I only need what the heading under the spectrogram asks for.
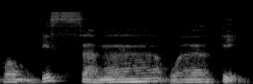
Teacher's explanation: এখানে মিম এবং ওয়াবের মধ্যে খাড়া জবর আসার কারণে একাধিক টান হলো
